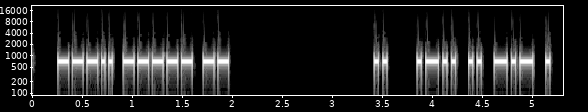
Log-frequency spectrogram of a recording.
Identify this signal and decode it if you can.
Morse code, heard as a keyed tone, about 26 wpm, 700 Hz. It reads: 80M I LIKE
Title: Speed-Racing Common QSO Phrases - 28wpm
